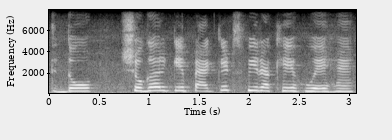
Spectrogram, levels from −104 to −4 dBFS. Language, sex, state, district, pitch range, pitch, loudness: Hindi, female, Madhya Pradesh, Katni, 285-335 Hz, 305 Hz, -13 LUFS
